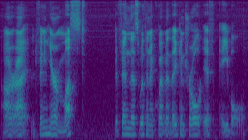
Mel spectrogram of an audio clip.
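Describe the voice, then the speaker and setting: A man casually commentating his own card game match, thinking aloud and talking to his opponent, his voice low and slightly gravelly. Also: lively intonation, moderate pace, fairly bright tone, a little hiss or hum.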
